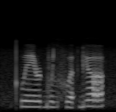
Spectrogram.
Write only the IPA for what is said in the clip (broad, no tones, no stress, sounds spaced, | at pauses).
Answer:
kʷʰ eː ɹ ɡ u lʲ xʷ ɜ ʔ bʲ ʌː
